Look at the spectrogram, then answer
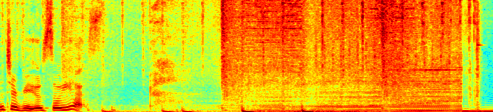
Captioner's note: inhales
